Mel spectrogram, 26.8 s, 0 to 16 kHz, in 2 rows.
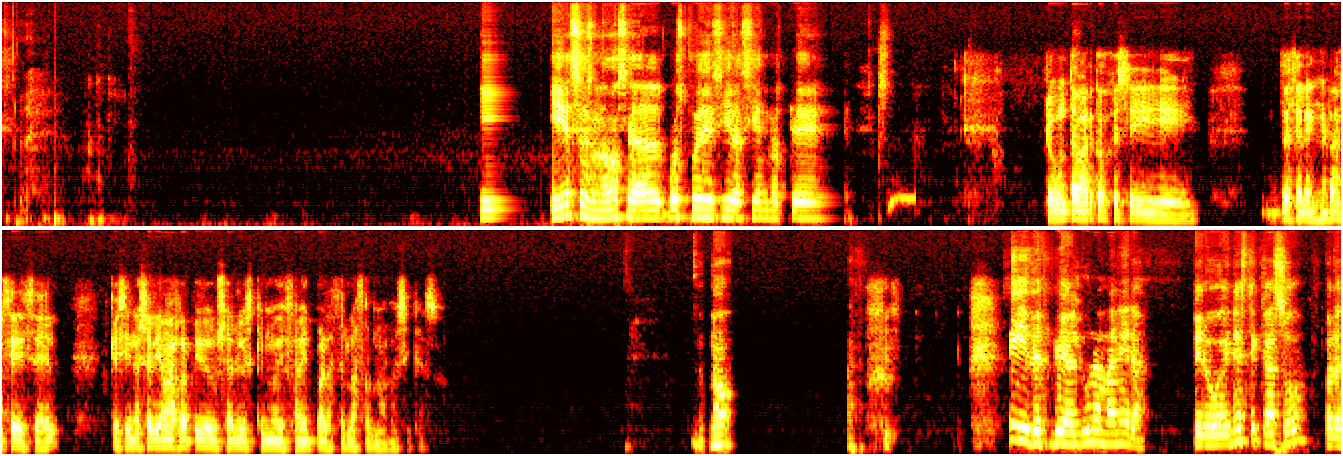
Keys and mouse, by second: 0.8 s, 8.9 click, 10.3 ctrl+z, 10.3 b, 10.9 shift+d, 12.6-14.3 drag, 14.3-17.3 right drag, 17.3 ctrl+z, 23.1 ctrl+z, 23.1 Tab.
